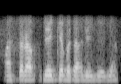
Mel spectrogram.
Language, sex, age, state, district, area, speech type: Hindi, male, 18-30, Rajasthan, Jodhpur, rural, conversation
